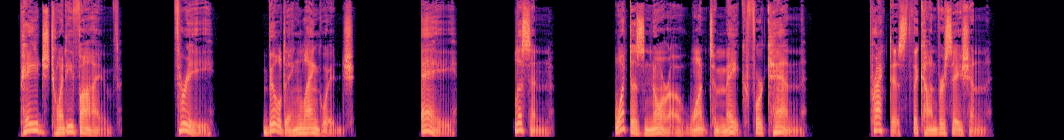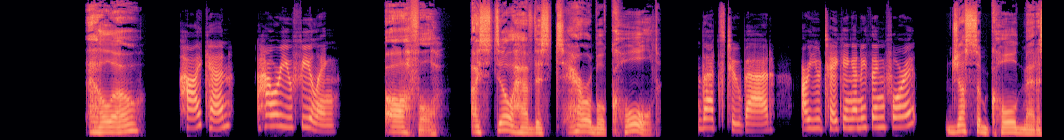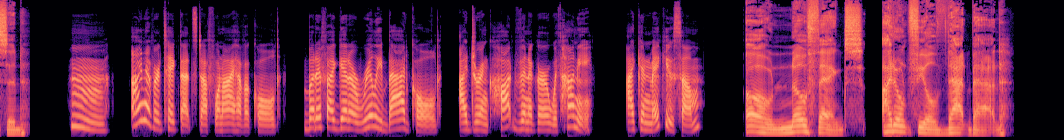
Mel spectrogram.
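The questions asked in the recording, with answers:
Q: What does Nora want to make for Ken?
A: Hot vinegar with honey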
